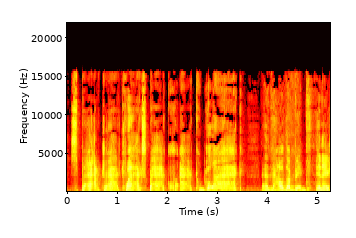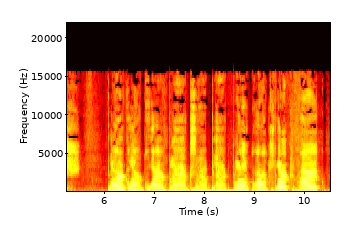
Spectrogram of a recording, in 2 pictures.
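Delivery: high, loud trumpet sounds; elephant noise. Acted. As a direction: build to a big trumpet finish. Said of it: "I'm trying to speak elephant".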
